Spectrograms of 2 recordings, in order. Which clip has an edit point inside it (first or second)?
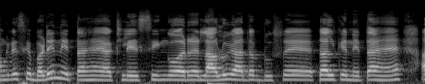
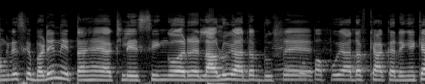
second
